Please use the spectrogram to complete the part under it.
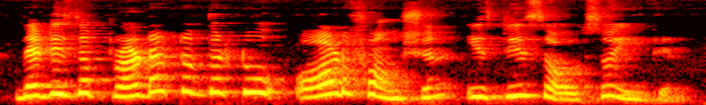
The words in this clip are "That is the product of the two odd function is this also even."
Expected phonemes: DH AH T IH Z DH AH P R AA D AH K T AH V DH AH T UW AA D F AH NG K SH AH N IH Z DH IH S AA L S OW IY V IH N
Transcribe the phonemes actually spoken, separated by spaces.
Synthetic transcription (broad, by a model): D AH T IH Z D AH P R AA D AH K T AH V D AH T UW AA D F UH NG K SH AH N IH Z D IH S AA L S OW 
